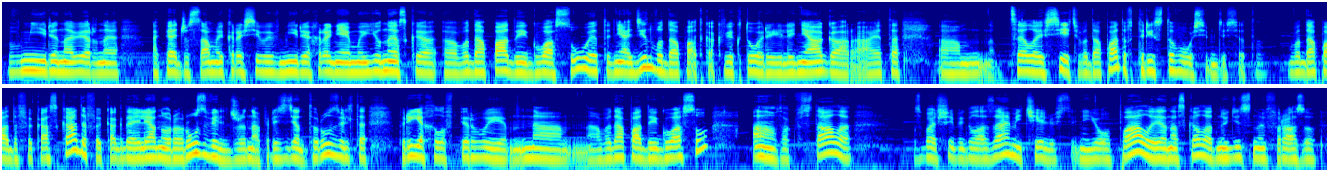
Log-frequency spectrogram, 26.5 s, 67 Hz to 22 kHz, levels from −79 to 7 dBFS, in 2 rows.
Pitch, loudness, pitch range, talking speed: 155 Hz, -28 LUFS, 150-165 Hz, 140 wpm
